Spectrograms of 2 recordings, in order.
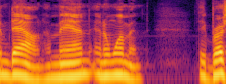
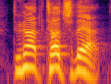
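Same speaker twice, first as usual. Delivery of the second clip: sharp, higher and firm; sharp warning; 6 semitones higher, 4 dB louder than usual. Acted. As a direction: snap a quick warning. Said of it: "said Bobby sharply".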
